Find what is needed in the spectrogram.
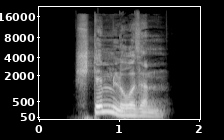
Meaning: strong dative masculine/neuter singular of stimmlos
- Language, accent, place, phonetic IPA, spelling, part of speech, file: German, Germany, Berlin, [ˈʃtɪmloːzm̩], stimmlosem, adjective, De-stimmlosem.ogg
